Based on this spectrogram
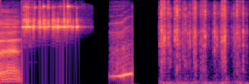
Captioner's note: bells chiming; keyboard typing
